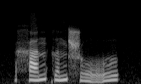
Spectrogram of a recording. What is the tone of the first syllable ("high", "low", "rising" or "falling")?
rising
